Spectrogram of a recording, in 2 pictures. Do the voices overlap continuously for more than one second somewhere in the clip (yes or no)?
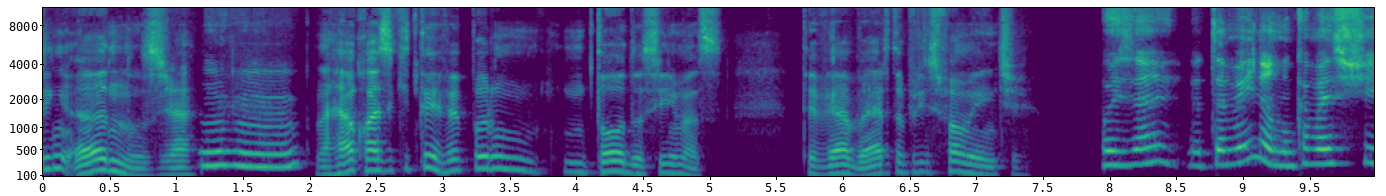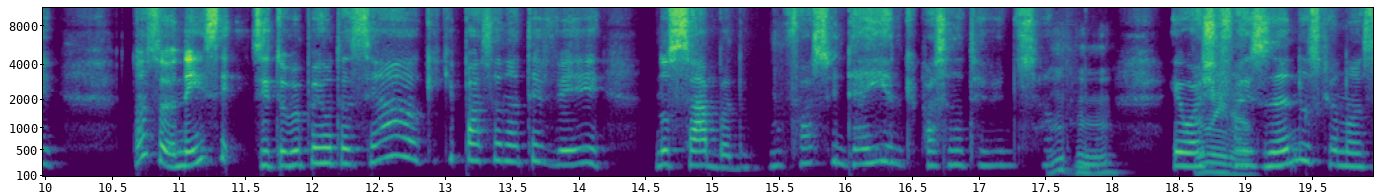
no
